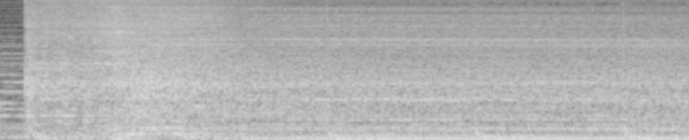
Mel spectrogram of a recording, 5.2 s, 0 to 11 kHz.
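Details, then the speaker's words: BMW E60 535i twin-turbo N54 inline-6 first start after full rebuild, reseal and turbo install: catches right away, smooth steady idle with normal injector tick, no rattles or knocks. "It lives. It's running. That is the best sound in the world. The engine is settling into a beautiful smooth ice. The sound is perfect. No rattle, no knocks, nothing scary, just the smooth hum of a BMW inline 6."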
